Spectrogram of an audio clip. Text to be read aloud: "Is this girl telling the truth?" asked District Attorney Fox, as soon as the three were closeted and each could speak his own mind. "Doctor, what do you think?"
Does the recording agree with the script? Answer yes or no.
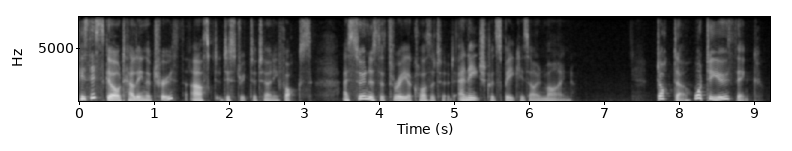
no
